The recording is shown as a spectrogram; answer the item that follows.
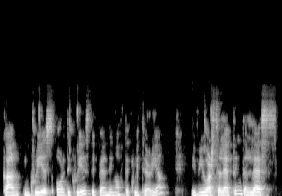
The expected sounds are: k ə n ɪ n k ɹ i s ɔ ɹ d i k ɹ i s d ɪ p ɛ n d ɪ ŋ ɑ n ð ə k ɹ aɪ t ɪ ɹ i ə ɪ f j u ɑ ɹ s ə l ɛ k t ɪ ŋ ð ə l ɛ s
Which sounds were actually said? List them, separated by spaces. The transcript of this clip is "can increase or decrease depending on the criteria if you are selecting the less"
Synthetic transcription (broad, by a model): k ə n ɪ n k ɹ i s ɔ ɹ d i k ɹ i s d ɪ p ɛ n d ɪ ŋ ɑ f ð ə k ɹ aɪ t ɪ ɹ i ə ɪ f j u ɑ ɹ s ə l ɛ k t ɪ ŋ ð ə l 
